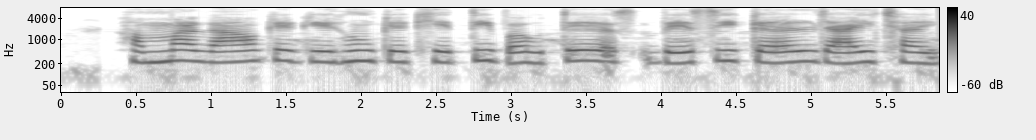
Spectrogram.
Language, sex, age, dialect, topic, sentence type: Magahi, male, 25-30, Western, agriculture, statement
